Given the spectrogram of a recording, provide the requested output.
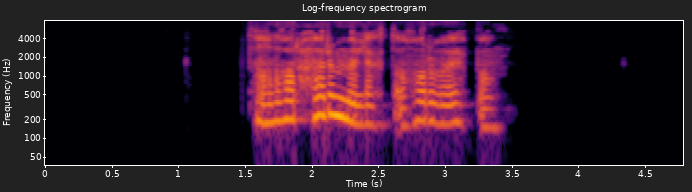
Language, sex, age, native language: Icelandic, female, 50-59, Icelandic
